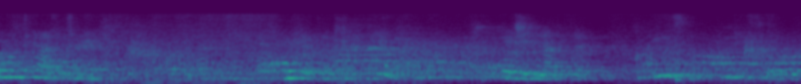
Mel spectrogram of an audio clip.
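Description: A young boy speaks close by.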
